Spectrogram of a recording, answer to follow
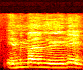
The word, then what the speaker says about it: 임마누엘: 그리고 임마누엘. 이제 원래 발음은 엠마누엘이에요. 근데 이거는 하나님이 우리와 함께 계시다. 자, 이게 이제 엠마누엘의 이제 뜻이고, 이것도 역시 예수, 처녀가 잉태의 아들 낳으니 그 이름을 임마누엘이라.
